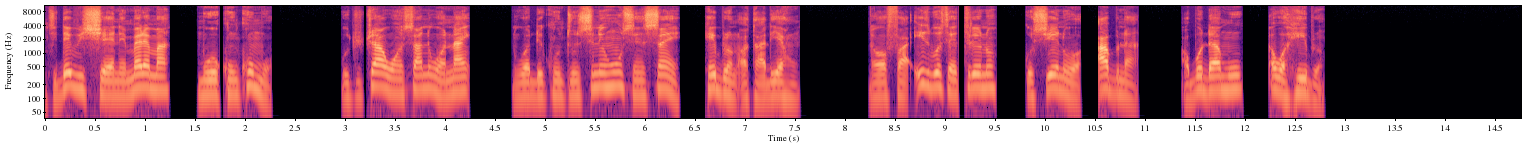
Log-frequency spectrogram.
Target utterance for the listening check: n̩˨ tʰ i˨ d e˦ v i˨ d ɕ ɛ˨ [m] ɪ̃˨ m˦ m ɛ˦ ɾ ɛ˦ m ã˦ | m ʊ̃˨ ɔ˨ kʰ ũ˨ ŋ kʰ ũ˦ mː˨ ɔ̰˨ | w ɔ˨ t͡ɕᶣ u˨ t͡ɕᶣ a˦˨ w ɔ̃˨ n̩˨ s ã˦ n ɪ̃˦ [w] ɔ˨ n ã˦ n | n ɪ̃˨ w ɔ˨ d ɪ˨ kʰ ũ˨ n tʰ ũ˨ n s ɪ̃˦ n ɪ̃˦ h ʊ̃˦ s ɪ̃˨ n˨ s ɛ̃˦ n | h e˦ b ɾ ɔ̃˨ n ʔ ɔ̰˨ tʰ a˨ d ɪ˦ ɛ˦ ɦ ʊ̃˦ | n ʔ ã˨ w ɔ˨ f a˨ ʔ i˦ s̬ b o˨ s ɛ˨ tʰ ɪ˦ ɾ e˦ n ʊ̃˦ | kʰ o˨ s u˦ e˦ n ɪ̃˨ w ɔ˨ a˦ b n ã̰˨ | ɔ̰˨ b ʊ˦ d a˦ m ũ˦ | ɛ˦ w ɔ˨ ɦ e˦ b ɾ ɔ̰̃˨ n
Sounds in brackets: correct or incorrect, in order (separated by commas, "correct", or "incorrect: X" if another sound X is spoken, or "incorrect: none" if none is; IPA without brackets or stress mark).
incorrect: n, correct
